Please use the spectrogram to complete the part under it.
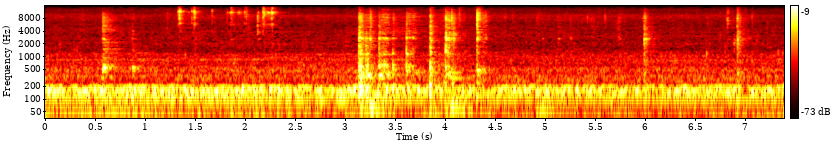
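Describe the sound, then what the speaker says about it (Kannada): A lid set onto a boiling pot of avarekalu pulao, quiet metallic clinks and clatters clustered in a brief burst over a low background hum, no voices. "ಈಗ ಇದಕ್ಕೆ ಮುಚ್ಚಳ ಹಾಕೋಣ"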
